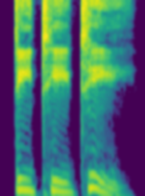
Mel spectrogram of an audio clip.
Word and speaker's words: debt: So it's receipt psychology that P at the beginning gone it's cyolo guy and finally debt silent b making it simply dtt key these silent letters exist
